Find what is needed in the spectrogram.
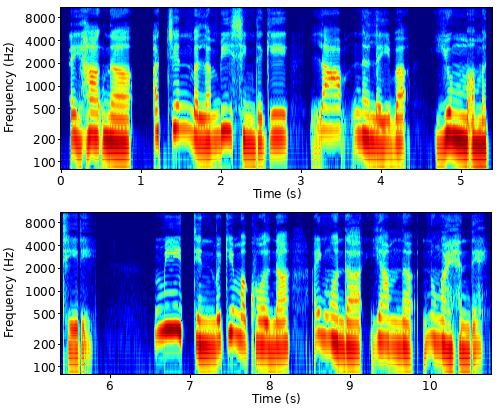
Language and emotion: Manipuri, fearful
